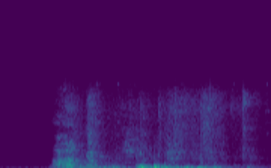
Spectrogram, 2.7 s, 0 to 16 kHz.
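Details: Stella, a 5-month-old Portuguese water dog puppy, growls and grumbles when super happy during indoor zoomies after a walk, training and breakfast, Connecticut, USA, February 2021, caught on home security feed; rough breathy bursts for two seconds.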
